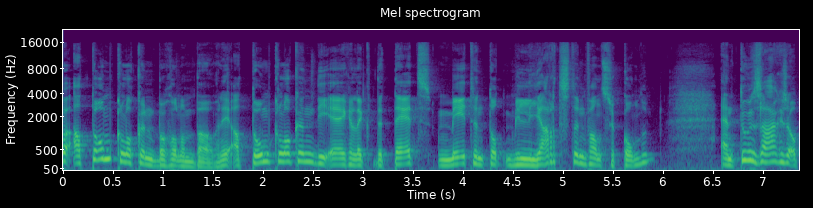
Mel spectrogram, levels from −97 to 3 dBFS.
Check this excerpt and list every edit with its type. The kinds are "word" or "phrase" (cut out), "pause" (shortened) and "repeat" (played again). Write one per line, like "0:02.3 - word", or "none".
0:04.4 - word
